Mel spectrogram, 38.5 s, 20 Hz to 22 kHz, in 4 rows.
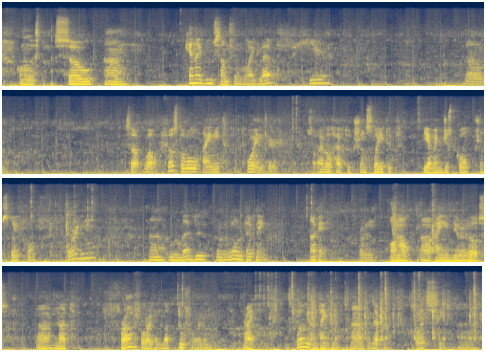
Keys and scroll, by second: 20.5 ctrl+c, 27.6 super+j, 34.8 ctrl+c, 35.3 super+k, 36.3 alt+2, 36.7 shift+Insert, 37.5 Escape, 37.7-38.5 typing.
